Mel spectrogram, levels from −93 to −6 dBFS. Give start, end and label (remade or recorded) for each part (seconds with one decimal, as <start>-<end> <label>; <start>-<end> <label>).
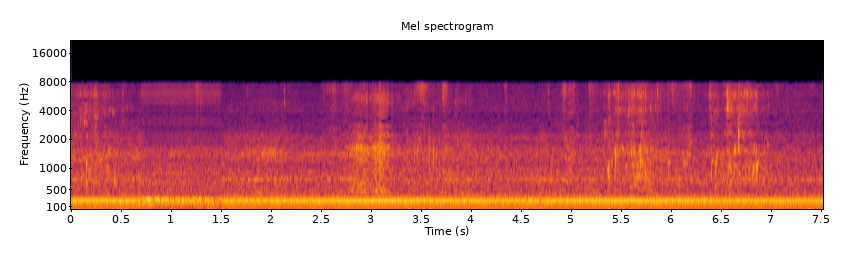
0.0-0.7 recorded; 0.7-1.5 remade; 1.5-7.5 recorded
